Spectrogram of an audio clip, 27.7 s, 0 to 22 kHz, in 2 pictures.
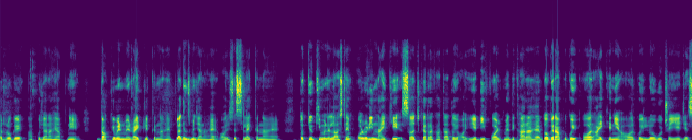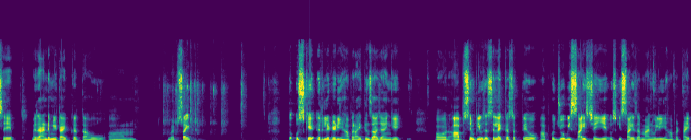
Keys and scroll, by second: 17.2-19.3 typing.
